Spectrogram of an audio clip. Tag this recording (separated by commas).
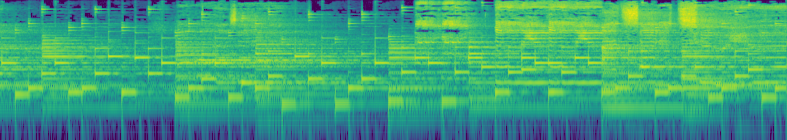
Hum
